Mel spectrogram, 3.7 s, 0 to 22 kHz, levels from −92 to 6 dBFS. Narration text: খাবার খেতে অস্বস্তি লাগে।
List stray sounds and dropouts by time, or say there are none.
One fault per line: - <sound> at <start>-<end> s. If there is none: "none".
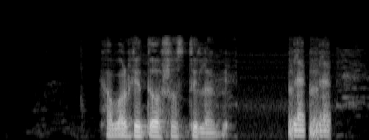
- laugh at 2.9-3.3 s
